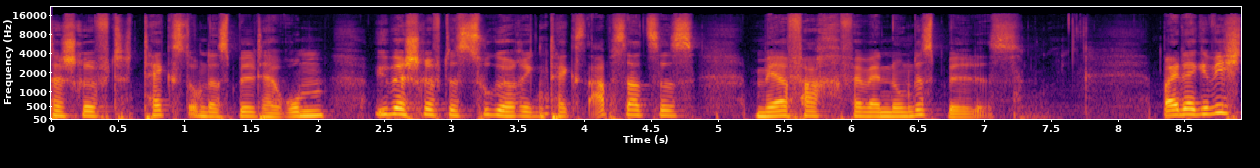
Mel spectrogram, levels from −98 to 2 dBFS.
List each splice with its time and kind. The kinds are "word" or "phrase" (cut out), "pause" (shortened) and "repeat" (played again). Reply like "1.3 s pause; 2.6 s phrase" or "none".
none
